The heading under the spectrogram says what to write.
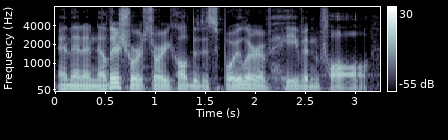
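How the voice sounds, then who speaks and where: A man's voice: deep voice, fairly quick, no echo. A man hosting a reaction video in a casual, chatty way, reading things out and commenting informally. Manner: informal, reads out then comments.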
